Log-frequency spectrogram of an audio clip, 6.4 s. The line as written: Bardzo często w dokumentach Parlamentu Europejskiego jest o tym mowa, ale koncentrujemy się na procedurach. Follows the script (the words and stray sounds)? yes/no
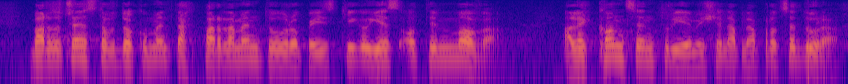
no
